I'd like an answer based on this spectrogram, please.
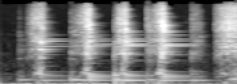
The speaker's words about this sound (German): Da streichen Sie jetzt dem Blatt entlang. Das hat man sicherlich schon mal gesehen, wie halt mit so einem Schleifstein.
